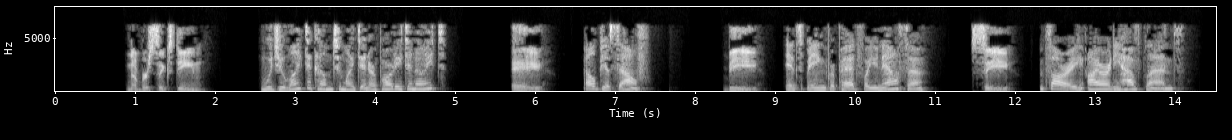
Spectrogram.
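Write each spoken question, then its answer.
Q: Would you like to come to my dinner party tonight?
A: C: Sorry, I already have plans.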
